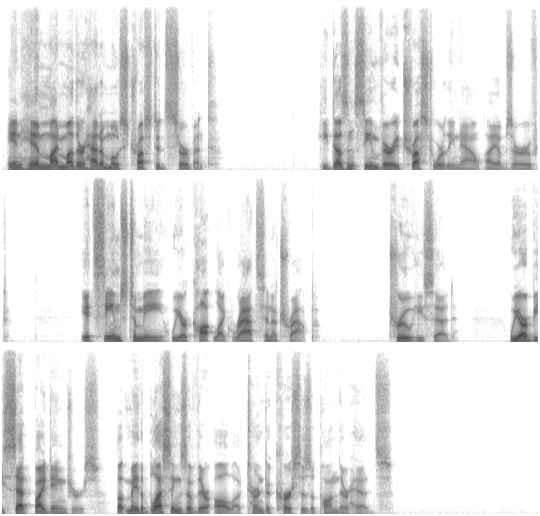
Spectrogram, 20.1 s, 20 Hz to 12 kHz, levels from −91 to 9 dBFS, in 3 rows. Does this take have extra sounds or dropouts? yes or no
no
